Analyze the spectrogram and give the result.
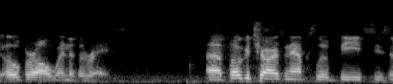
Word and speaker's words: Pogačar: Because it's not Pogačar, because he let us down first stage.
